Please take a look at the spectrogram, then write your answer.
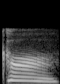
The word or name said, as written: ca'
